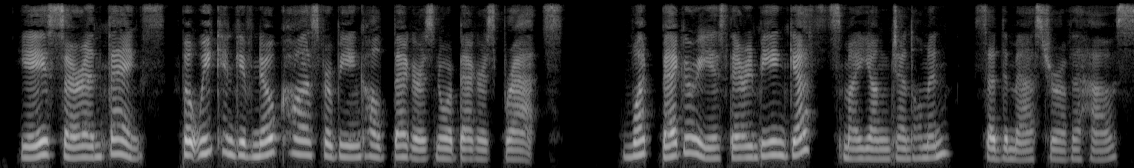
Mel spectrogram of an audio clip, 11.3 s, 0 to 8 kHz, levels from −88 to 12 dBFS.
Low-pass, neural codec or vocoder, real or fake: 7.2 kHz; none; real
